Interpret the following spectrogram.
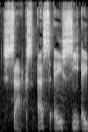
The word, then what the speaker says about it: Sachs: Jeffrey, Jeffrey Sachs, Sachs, like Goldman Sachs.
